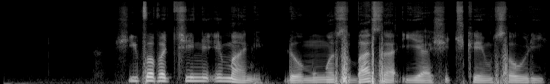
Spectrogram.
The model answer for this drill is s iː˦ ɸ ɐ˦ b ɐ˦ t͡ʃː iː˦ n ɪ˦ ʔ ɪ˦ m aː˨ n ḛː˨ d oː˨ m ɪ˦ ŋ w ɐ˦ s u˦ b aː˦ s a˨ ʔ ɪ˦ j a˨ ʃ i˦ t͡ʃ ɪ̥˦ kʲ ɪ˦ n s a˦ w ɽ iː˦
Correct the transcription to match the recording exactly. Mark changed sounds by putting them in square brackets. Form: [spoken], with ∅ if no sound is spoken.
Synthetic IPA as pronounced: [ʃ] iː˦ ɸ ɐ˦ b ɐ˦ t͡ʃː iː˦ n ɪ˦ ʔ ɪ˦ m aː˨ n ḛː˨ d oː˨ m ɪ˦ ŋ w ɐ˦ s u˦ b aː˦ s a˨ ʔ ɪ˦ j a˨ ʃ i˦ t͡ʃ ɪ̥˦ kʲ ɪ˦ n s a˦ w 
